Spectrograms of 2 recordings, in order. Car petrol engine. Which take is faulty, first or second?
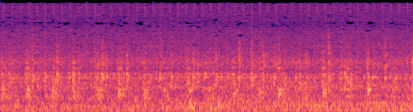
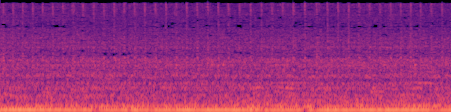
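first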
